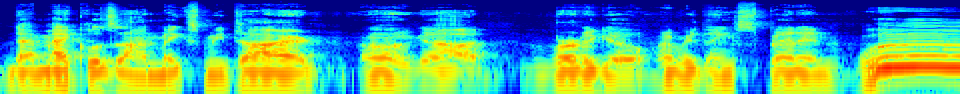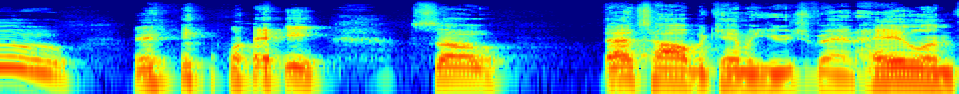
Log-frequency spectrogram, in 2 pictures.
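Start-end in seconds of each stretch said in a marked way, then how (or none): 4.3-5.2 dizzy whoop. Real, not acted. Dizzy from vertigo medicine.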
